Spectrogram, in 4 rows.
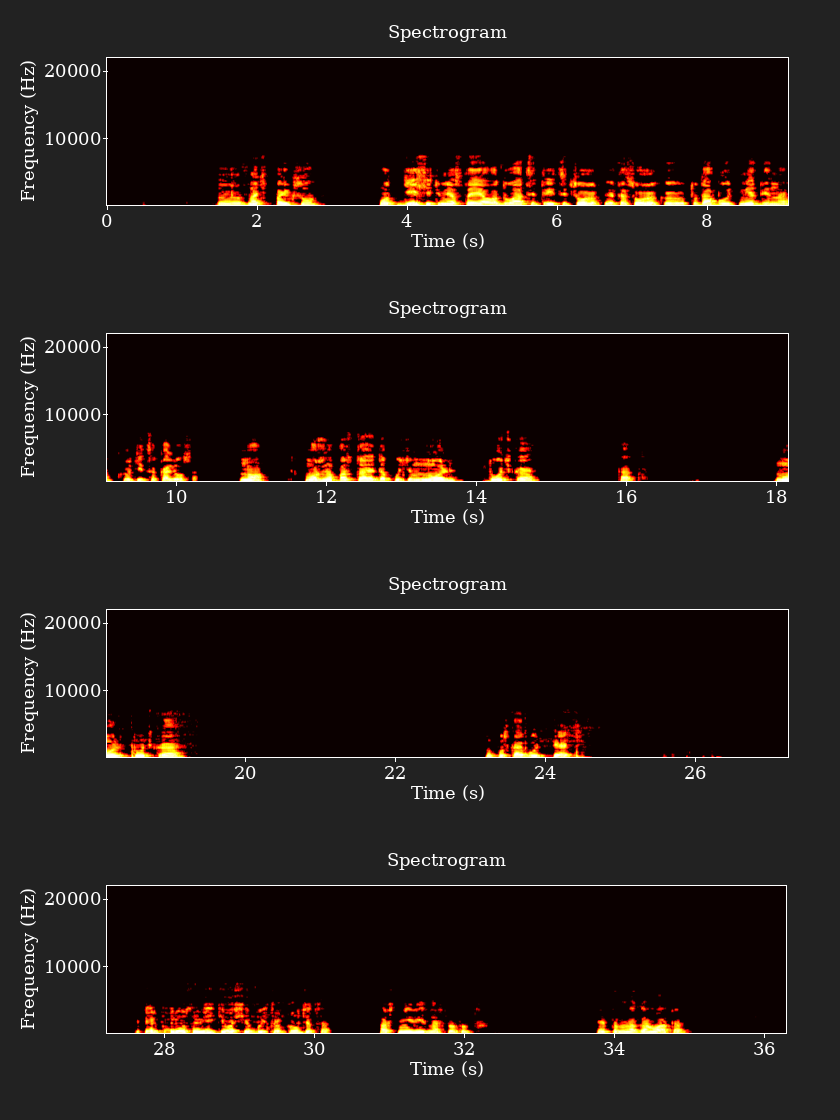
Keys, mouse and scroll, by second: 2.3-24.6 drag.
